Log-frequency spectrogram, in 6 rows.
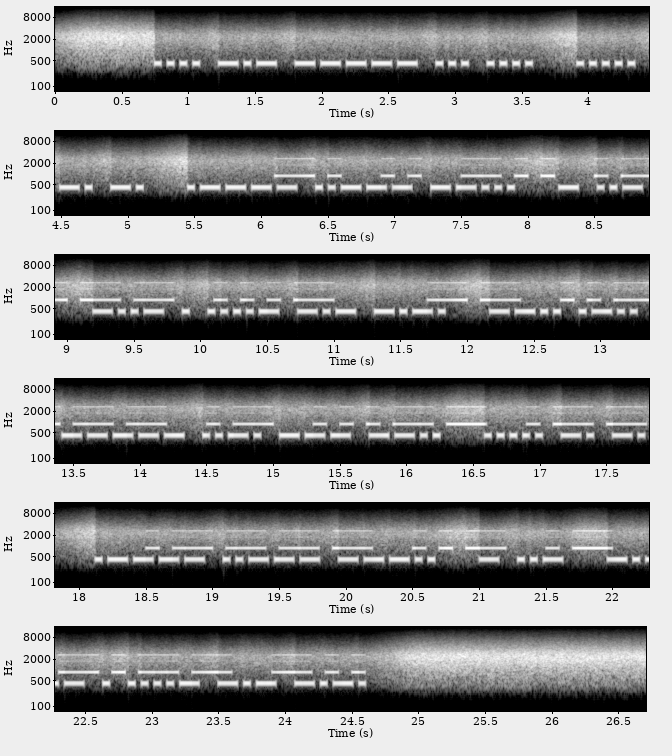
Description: Morse code, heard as two keyed tones. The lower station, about 25 wpm, 430 Hz: HK0SH 5NN 127 TU XE4KC ZL0FOZ 5NN 128 TU XE4KC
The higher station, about 12 wpm, 880 Hz: NIDJV M2A3W 1UAYD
